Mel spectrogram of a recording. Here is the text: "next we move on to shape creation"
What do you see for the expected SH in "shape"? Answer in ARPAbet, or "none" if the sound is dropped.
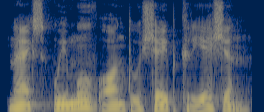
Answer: SH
